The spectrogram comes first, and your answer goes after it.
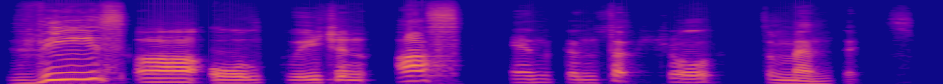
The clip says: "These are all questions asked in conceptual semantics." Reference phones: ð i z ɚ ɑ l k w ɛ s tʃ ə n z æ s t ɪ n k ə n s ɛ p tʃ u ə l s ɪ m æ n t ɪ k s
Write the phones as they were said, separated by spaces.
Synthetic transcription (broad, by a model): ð i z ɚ ɑ l k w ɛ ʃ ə n ɑ s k ɪ n k ə n s ɛ p tʃ u ə l s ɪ m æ n t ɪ k s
